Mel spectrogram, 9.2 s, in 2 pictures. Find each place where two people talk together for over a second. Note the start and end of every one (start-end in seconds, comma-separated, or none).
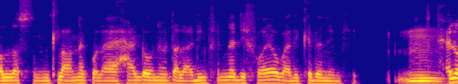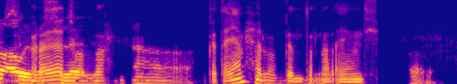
4.2-5.7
